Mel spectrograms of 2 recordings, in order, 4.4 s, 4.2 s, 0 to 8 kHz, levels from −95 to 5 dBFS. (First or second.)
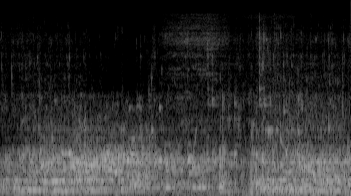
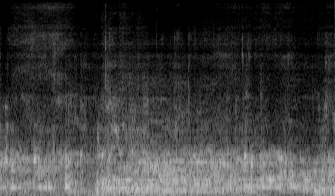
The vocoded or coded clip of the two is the second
